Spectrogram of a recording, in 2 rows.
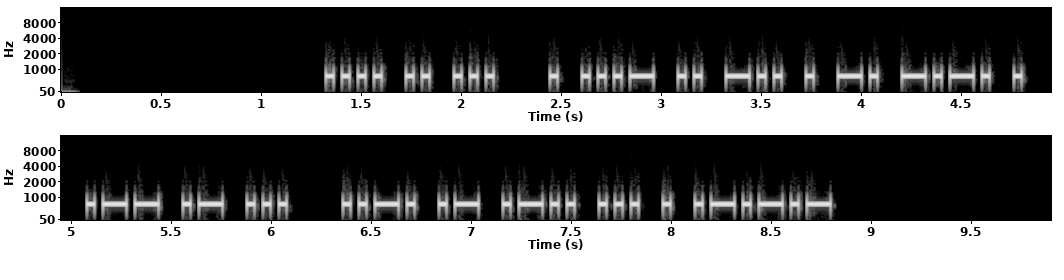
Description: Morse code, heard as a keyed tone, about 30 wpm, 700 Hz. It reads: HIS EVIDENCE WAS FALSE.
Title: Sentences from Top 1600 Words 30wpm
